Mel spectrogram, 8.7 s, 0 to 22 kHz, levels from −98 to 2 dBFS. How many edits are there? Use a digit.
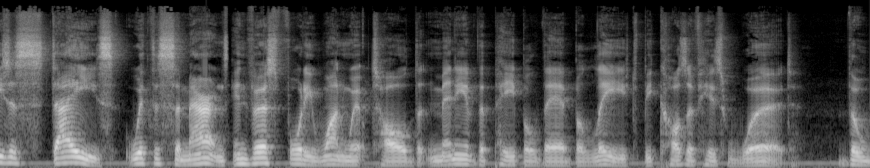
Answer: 2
